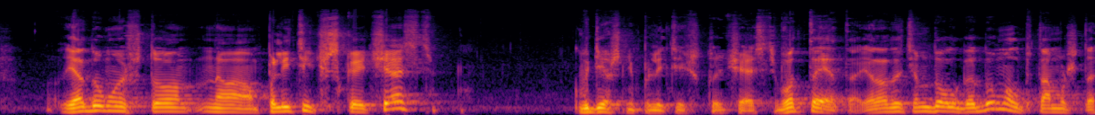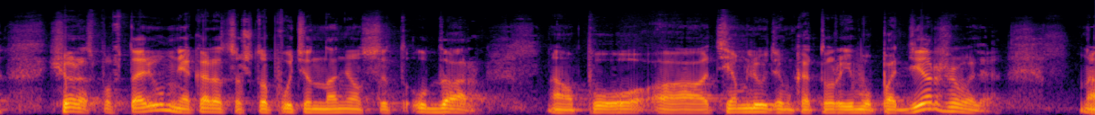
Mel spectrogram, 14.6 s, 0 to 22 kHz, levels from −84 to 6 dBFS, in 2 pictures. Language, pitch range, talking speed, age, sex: Russian, 105-140 Hz, 130 wpm, 50-69, male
